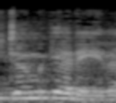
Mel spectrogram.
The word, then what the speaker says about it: Dumaguete: Dumaguete, that's right. – Did I say that right? Dumaguete? – Yes, there's an accent, so I may even say it wrong.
